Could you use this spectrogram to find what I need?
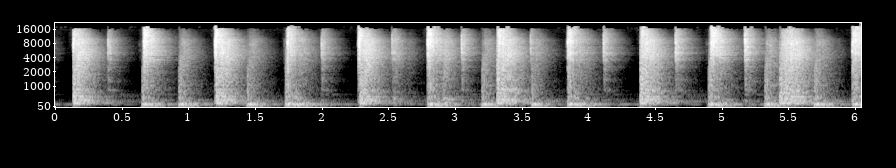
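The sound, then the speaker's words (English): A drum set playing a classic rock beat with the snare on the backbeat: a steady, loud, repeating groove of deep kick thumps and sharp, bright snare cracks at an even tempo, heard alone. “you'll hear snare drum as the backbeat in like a classic rock beat.”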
